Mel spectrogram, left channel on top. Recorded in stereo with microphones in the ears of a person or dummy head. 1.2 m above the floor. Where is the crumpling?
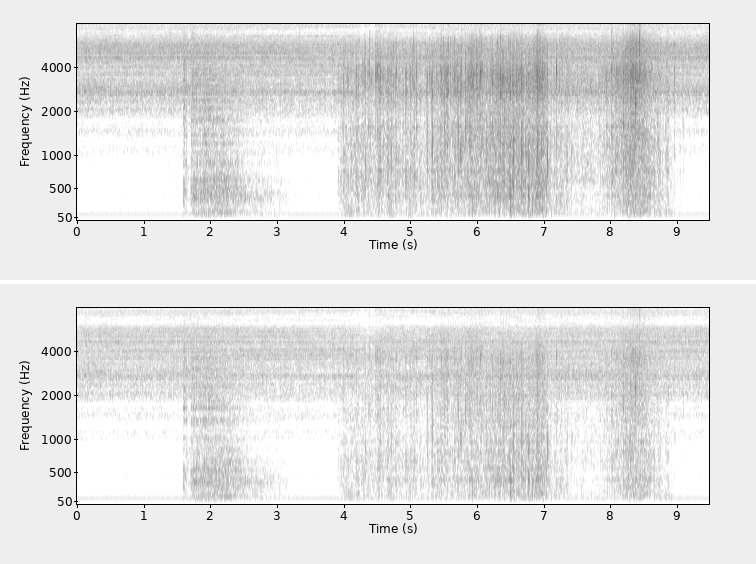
45° left (ahead or behind), 0.6 m.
